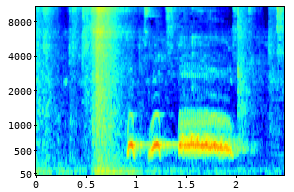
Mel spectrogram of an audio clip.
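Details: A caged spotted dove of the thổ pha voice type, known to coo all day, gives one low phrase: two short rising notes, then a sustained wavering coo, after a brief rattle of noise.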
